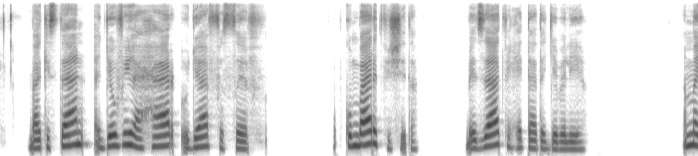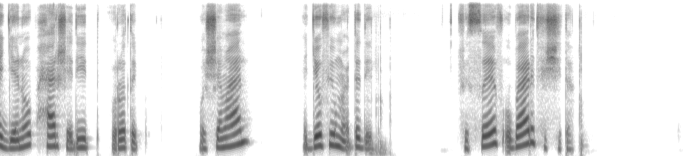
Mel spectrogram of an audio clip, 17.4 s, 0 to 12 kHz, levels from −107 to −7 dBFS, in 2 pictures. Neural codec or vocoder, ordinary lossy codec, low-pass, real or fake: none; none; 10.8 kHz; real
